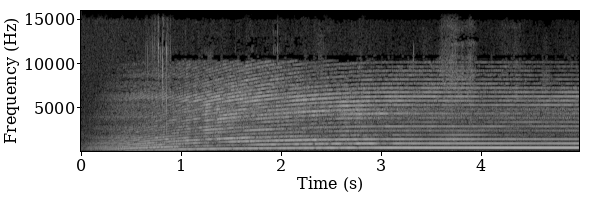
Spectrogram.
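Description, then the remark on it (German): A civil defense siren in Switzerland, sounding in the Swiss federal siren test, winds up from a low growl to a steady, loud wail with rich harmonics, holding its pitch continuously with no voices present. “Ja, das ist der eidgenössische Sirenentest.”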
